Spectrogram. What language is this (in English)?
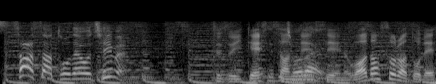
Japanese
